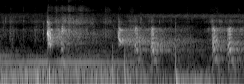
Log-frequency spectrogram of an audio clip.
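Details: Squirrel dogs treeing squirrels during a hunt along the Tensaw River; sharp, short barks come singly and in pairs about every half second to a second, with quiet outdoor background between them.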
